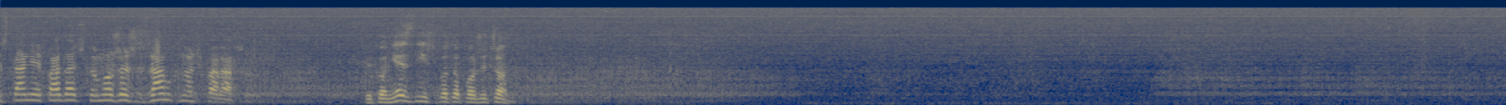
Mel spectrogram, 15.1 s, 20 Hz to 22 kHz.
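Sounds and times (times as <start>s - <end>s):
faint outdoor hiss: 0.0s - 15.0s.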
